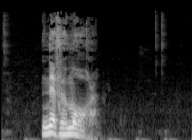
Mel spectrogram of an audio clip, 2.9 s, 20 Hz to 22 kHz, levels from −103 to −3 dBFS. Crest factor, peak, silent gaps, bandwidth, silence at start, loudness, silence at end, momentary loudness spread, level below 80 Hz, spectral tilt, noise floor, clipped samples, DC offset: 20 dB; -6 dBFS; none; 16 kHz; 0.65 s; -22 LUFS; 1.45 s; 14 LU; -52 dBFS; -6 dB/octave; -60 dBFS; under 0.1%; under 0.1%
